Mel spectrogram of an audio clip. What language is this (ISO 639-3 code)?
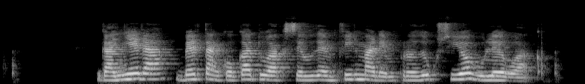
eus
